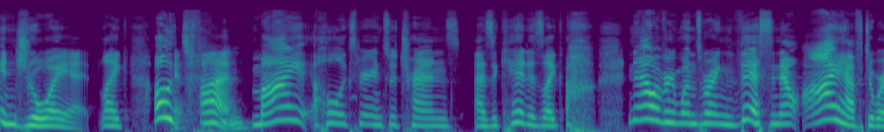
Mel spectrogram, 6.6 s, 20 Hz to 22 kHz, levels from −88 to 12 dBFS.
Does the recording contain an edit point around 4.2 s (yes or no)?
no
